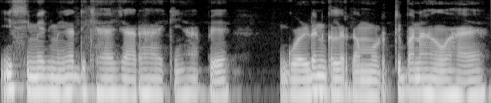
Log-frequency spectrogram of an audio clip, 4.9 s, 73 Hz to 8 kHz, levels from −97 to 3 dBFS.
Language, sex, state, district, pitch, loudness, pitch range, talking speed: Hindi, male, Jharkhand, Palamu, 115 Hz, -16 LUFS, 110-115 Hz, 195 wpm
